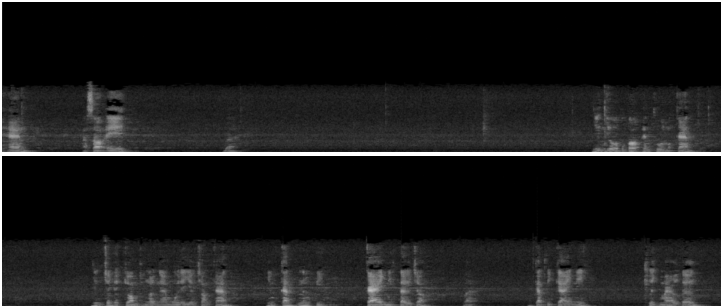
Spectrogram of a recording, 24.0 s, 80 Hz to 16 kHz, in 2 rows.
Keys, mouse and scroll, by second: 0.1 click, 3.9-8.7 drag, 11.5 click, 20.8 click.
